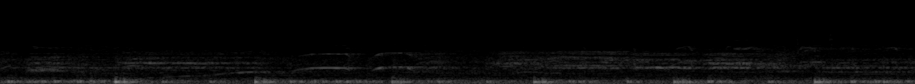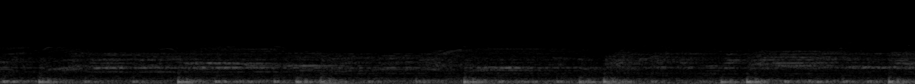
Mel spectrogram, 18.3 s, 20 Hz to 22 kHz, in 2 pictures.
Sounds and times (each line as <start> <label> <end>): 0.0 People singing 18.3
